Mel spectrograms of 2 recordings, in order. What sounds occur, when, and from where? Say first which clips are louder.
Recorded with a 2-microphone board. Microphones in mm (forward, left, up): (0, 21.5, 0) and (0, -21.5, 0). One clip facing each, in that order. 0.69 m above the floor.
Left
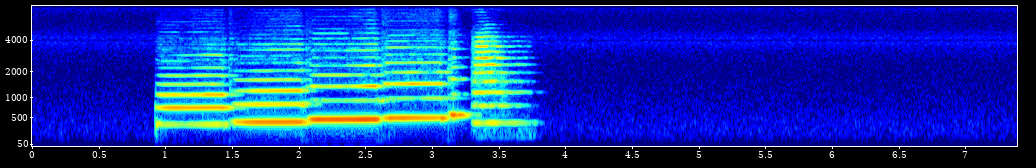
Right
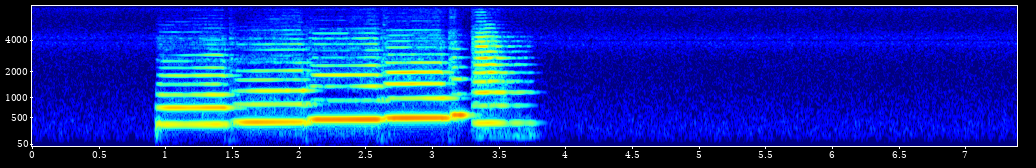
0.9 s a flute: left 3 dB; 55° left (ahead or behind), 1.4 m
3.3 s a trumpet: left 1 dB; 20° left (ahead or behind), 0.6 m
